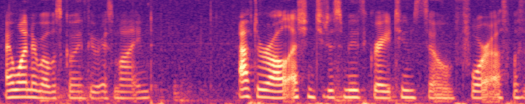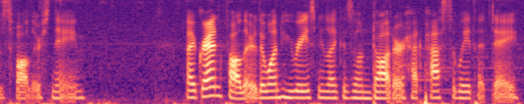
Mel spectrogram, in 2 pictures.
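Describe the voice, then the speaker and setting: A woman's voice: medium pitch, little pitch movement, normal speed, gravelly, fairly bright tone, slight background noise, poor audio. A woman reading a visual novel aloud, with irreverent, sarcastic asides. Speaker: let's player.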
